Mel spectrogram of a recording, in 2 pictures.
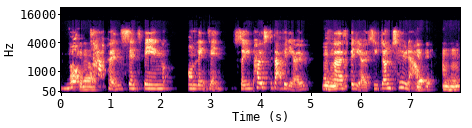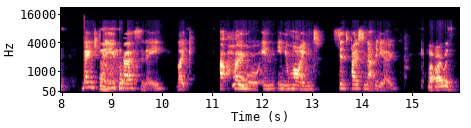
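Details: Adult woman speaking, conversational interview; typical speech.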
